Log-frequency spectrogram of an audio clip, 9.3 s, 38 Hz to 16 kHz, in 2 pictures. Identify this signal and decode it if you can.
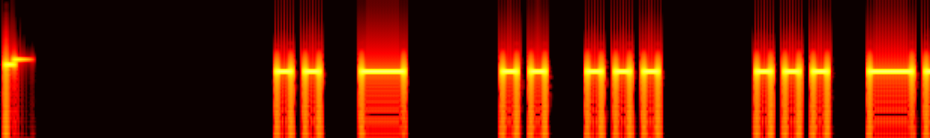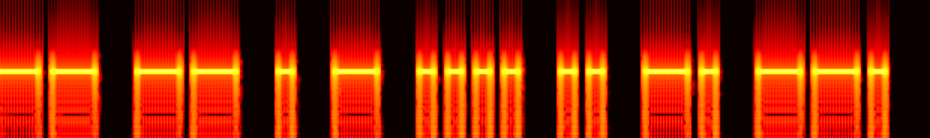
Morse code, heard as a keyed tone, about 17 wpm, 700 Hz. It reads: IT IS SOMETHING
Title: Sentences from Top 1100 Words 17wpm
